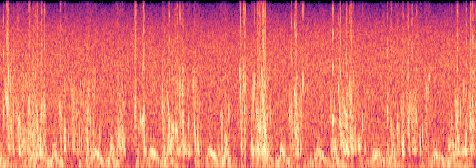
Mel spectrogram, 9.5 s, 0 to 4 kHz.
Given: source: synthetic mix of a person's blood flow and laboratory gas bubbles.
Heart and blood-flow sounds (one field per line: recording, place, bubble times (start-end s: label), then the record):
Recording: Doppler ultrasound of blood flow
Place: precordium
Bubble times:
0.04-0.96 s: bubbles
1.17-2.04 s: bubbles
2.19-2.53 s: bubbles
2.67-2.96 s: bubbles
3.23-4.07 s: bubbles
4.33-4.62 s: bubbles
4.76-4.97 s: bubbles
5.00-5.49 s: bubbles
5.75-6.12 s: bubbles
6.59-7.35 s: bubbles
7.72-7.88 s: bubbles
7.91-8.63 s: bubbles
8.97-9.54 s: bubbles
From the record:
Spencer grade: 4 (maximum detectable bubble signal sounding continuously throughout systole and diastole of every cardiac period, and overriding the amplitude of the normal cardiac signals)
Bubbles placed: only in the low amplitude regions of the cardiac cycle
